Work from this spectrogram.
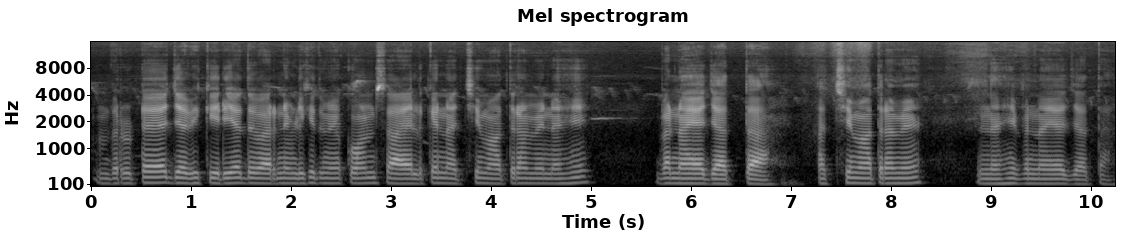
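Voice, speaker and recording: A man's voice: medium pitch, completely flat delivery, a little slow, darkish tone, clear, resonant tone. A man working through practice questions as a coaching teacher, reading each one out and repeating questions and answers.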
